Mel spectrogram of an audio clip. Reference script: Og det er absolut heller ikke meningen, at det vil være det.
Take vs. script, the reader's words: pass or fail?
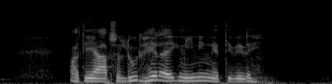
fail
